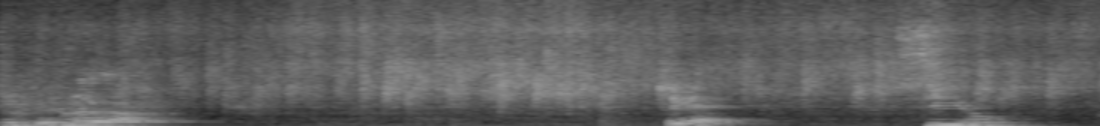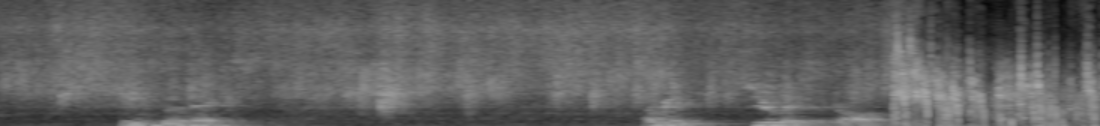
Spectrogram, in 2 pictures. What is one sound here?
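A young man talks with animation in an echoing tiled room.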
